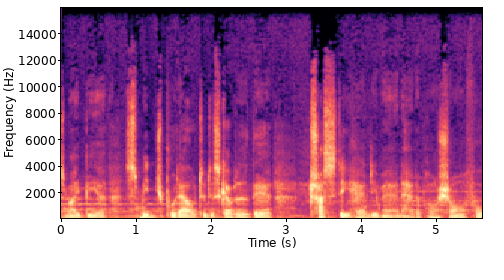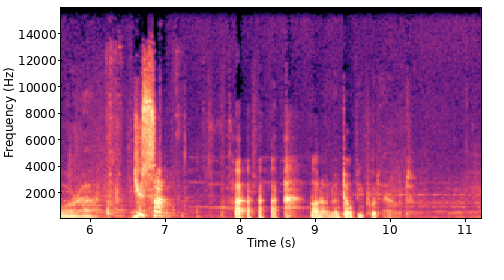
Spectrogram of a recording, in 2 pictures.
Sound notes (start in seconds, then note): 7.8 chuckles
